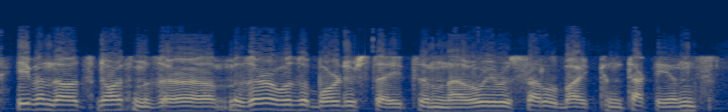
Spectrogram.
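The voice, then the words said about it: Southern American accent. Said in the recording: “You have a wonderful Southern accent ... we tend to speak a bit Southern”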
